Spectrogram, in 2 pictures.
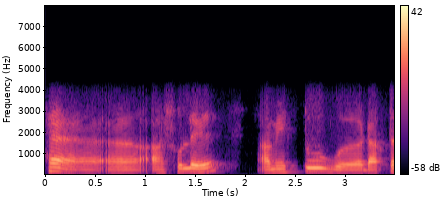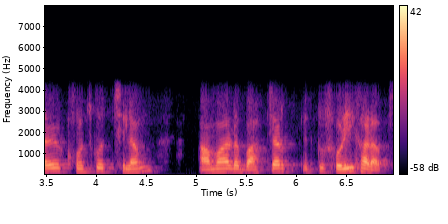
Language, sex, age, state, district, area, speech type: Bengali, male, 18-30, West Bengal, Darjeeling, rural, conversation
